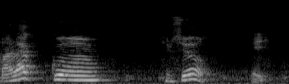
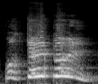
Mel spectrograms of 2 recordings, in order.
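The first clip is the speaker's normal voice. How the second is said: much higher and louder, fed up; exasperated yell; 11 semitones higher, 11 dB louder than usual. Real, not acted. Gamer yelling at his game, exasperated.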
